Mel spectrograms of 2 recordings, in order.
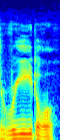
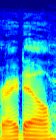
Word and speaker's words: Riedel: Oh, it's Riedel, by the way, not Riedel.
